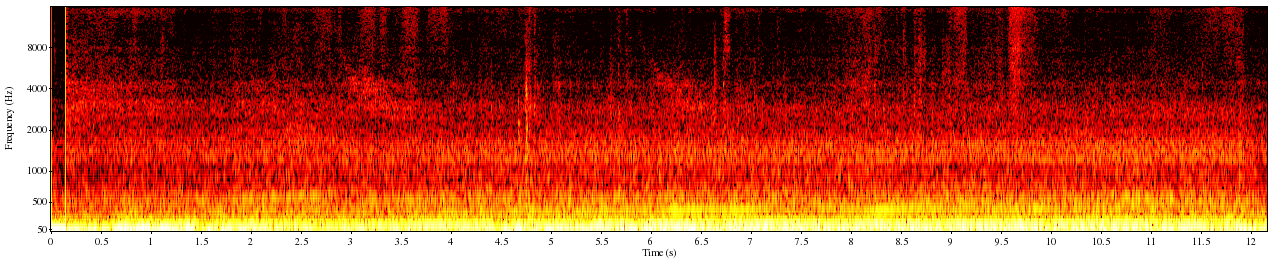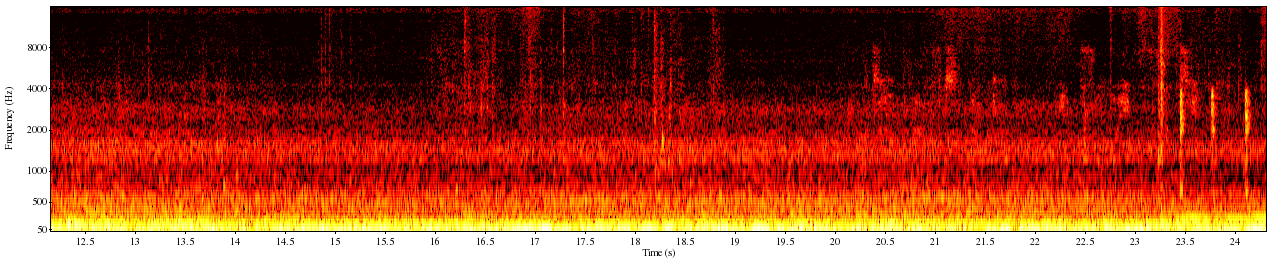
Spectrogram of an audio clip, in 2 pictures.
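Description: A long-haul truck rolls along a narrow road on an island in Norway, its engine a steady, loud low rumble heard from inside the cab, continuous throughout with no break.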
